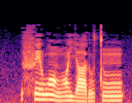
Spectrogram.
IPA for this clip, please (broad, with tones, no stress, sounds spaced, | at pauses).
f e˦ w ɔ̃˦˨ ɡ ɔ̃˧ j a˨ ɾ u˨˦ t ũ˦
